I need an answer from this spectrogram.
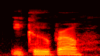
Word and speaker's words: Ecoopro: Found this on Amazon as well, made by a company called Ecoopro, or, well, spelled with 2 O's, so Ecoopro.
